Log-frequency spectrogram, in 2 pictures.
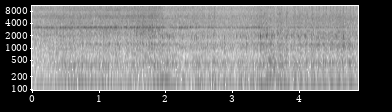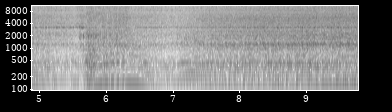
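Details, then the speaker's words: BMW E30 with hard-starting/flooding issue: revs hunt up and down in stuttering waves, loping as if it had a cam, instead of holding steady; unstable surging idle, cause unknown to the owner. "So if anybody knows what would cause that, it's like it's stuttering, like up, and like it's got a now it's loping. Sounds like it's got a cam in it."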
